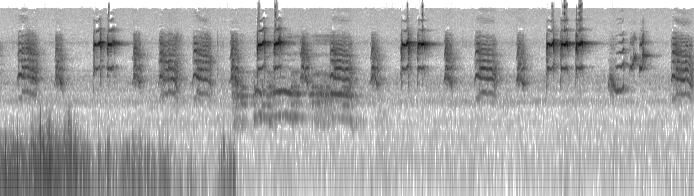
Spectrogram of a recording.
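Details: Singing pentet, or long-tailed shrike: rapid chips and ringing high notes in short clusters every couple of seconds, with a lower buzzy note in the middle and a rumble at the start.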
